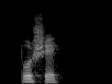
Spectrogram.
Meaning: 1. to punch 2. to poach; to cook by poaching 3. to sketch; to make a sketch of
- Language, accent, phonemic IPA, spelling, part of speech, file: French, France, /pɔ.ʃe/, pocher, verb, LL-Q150 (fra)-pocher.wav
